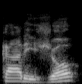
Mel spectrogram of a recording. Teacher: peraí, pontapé tem como final, tem a sílaba tônica no final, Carijó tem a sílaba tônica no final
